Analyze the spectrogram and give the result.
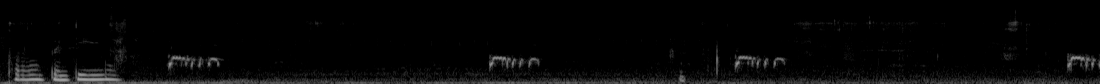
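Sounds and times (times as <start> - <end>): bird calling: 1.2 - 2.4, 4.8 - 5.6, 6.7 - 9.1, 9.9 - 11.0.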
